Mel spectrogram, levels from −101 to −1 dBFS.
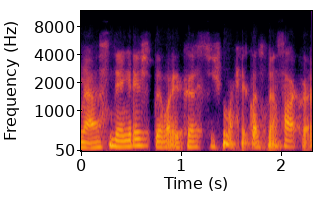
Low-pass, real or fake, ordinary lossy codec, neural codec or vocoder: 7.2 kHz; fake; Opus, 32 kbps; codec, 16 kHz, 1 kbps, FreqCodec, larger model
